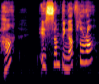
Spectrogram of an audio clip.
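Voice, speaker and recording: A woman's voice: very high-pitched, expressive, brisk, fairly bright tone, slight background noise. A woman playing a kind, cheerful young female leader in a video game. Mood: alarmed.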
